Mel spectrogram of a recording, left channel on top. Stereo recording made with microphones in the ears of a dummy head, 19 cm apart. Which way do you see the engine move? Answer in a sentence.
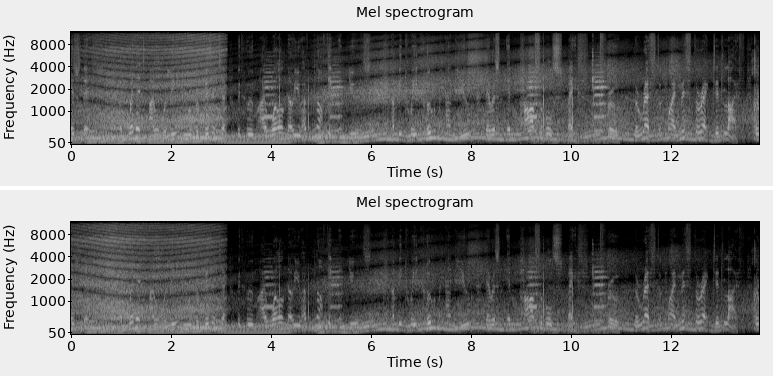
In this clip you hear the engine move from right to left.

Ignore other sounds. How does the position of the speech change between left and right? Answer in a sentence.
In this clip you hear the speech stay in one place.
